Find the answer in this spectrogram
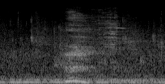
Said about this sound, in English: Yes. There's quite a bit of water seeping in now. Nothing you can't handle.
